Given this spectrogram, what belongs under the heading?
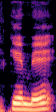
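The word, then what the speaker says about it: calm: यहाँ पर देखिए एल एम है, एल एम में भी एल साइलेंट है, पढ़ते हैं काम, ठीक है, लेकिन हमेशा एल का प्रयोग होगा।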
